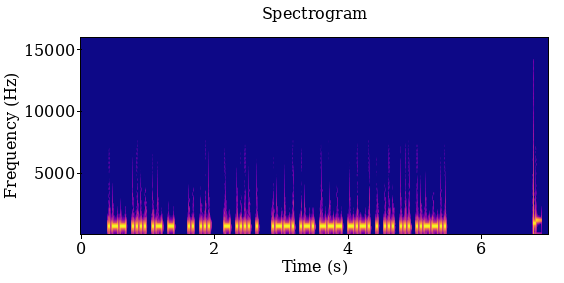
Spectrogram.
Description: Morse code, heard as a keyed tone, about 40 wpm, 700 Hz. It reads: WHAT IS THE PROCESS?
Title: Sentences from Top 1000 Words - Review Part 3 - 40wpm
